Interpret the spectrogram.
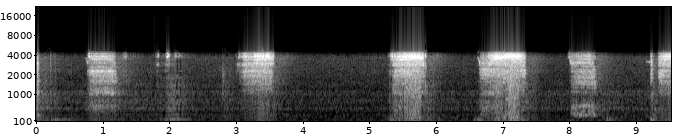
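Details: Owl chicks in a nest box, hungry while only one gets fed, give irregular harsh screeches of varying loudness, with gaps and faint scratching sounds.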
